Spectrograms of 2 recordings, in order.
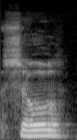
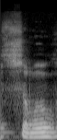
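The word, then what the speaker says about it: Seoul: Uh uh Soul, that's spelled S E O U L. Soul I think it's a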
